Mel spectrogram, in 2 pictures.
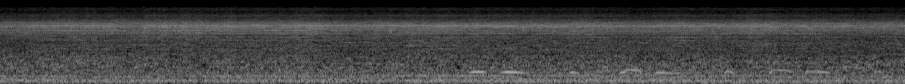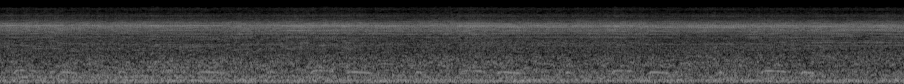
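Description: A train rumbles slowly toward a platform.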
